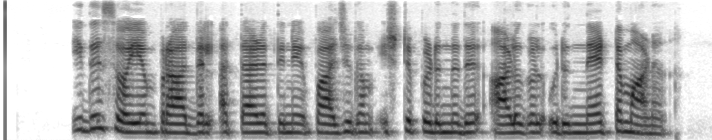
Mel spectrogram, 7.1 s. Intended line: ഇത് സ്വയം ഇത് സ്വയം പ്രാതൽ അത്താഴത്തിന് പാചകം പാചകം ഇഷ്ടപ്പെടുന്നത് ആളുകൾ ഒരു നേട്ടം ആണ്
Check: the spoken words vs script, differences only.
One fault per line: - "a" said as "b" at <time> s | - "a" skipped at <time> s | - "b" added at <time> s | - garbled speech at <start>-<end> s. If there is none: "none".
- "ഇത് സ്വയം" skipped at 1.5 s
- "പാചകം" skipped at 3.7 s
